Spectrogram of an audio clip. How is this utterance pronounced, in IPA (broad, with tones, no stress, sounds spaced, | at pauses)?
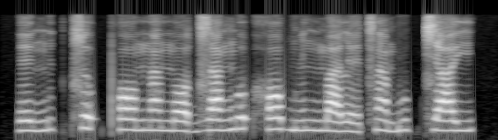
e˨˩ ŋ e˦ k̚ t͡s o˦ ʔ pʰ ɔ˧ n̪ ã˧ n̪ ɔ˨˩ d͡z a˧ ŋ o˦ ʔ h ɔ˦ b ĩ˧ n m a˧ l e˨˩ t͡s ã˥˧ b u˦ p̚ t͡ɕ a˦ j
